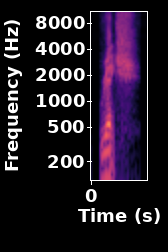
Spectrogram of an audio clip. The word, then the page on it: retch: American English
